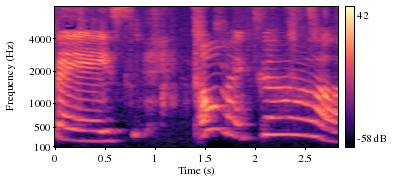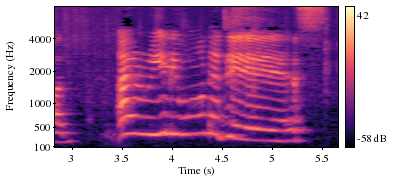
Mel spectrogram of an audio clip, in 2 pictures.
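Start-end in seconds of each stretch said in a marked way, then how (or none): 1.5-5.6 high, loud and drawn-out cry of joy; thrilled shout. Real, not acted. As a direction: let it burst out, slow and high. Thrilled at wished-for product.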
